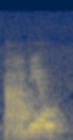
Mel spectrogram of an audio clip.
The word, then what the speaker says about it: Pavel: It will be Pavel. So it's Paul. And we pronounce this letter P like in word pet.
